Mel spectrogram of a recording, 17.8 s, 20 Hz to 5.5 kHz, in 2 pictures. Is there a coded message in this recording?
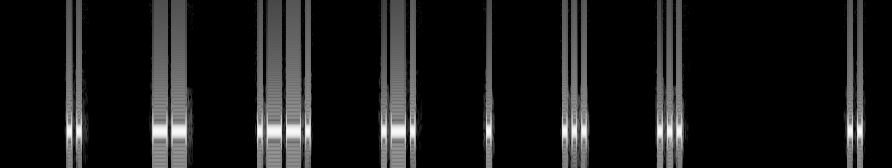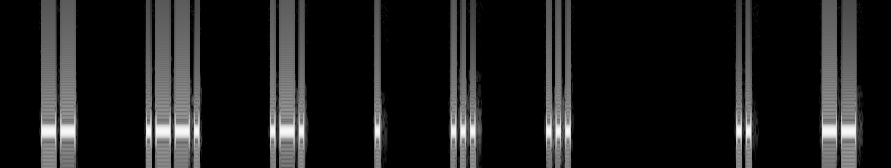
Yes: Morse code from 0.7 to 17.5 s, heard as a keyed tone, about 25 wpm, spaced as for 10 wpm, 600 Hz. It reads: IMPRESS IMPRESS IM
